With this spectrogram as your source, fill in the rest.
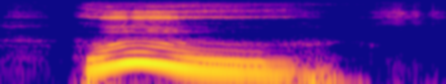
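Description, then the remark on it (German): A person softly imitates a howl with one drawn-out vocal tone that rises, then slowly sinks and fades, lasting under two seconds. It is quiet, with no other sounds. “Ich glaube, das war das schlechteste Heulen aller Zeiten.”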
